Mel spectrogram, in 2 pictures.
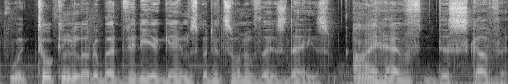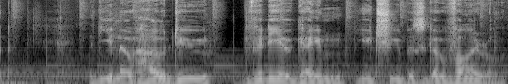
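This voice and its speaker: Playful low-voiced podcast man. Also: a little mellow. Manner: teasing, playful. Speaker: podcast co-host. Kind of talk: casual chat.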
